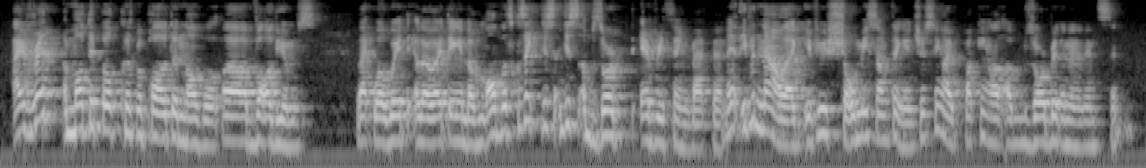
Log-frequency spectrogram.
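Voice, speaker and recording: A man at a fairly high pitch with ordinary pitch variation, talking at a very fast pace with hardly any pauses, with audible room echo and noticeable background noise. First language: non-English native tongue. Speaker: podcast guest. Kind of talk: casual chat. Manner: halting.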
